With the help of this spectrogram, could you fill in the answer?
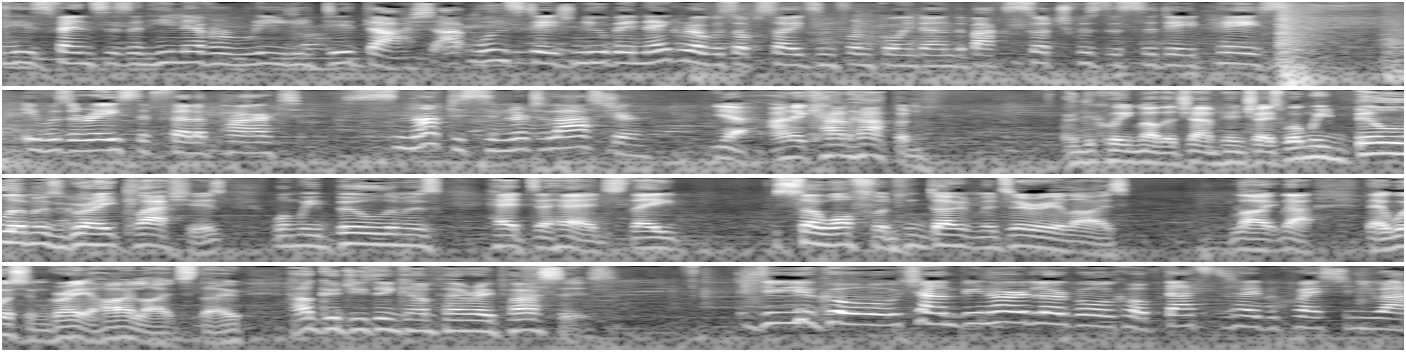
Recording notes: On Day Three of the Cheltenham Festival in an episode brought to you from the Fitzdares Club in the Orchard.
